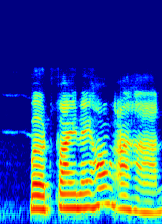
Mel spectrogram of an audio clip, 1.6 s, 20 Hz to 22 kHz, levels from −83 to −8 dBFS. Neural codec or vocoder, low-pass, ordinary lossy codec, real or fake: none; 7.2 kHz; none; real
